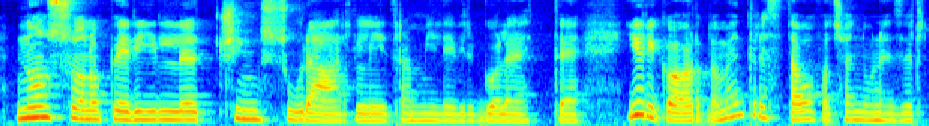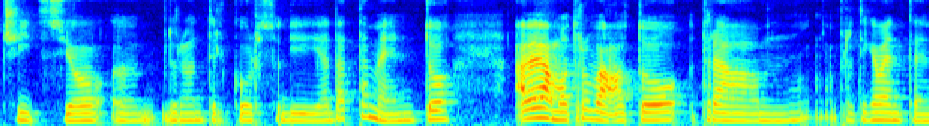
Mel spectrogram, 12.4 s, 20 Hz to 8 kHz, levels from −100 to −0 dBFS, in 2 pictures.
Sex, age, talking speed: female, 20-39, 115 wpm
